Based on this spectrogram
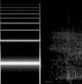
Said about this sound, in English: I'm going to have this on the record for myself, but I'm going to bleep out what I'm about to say.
